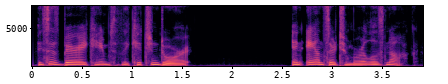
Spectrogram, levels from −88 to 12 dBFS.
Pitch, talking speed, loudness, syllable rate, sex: 220 Hz, 185 wpm, -17 LUFS, 6.3 syllables/s, female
